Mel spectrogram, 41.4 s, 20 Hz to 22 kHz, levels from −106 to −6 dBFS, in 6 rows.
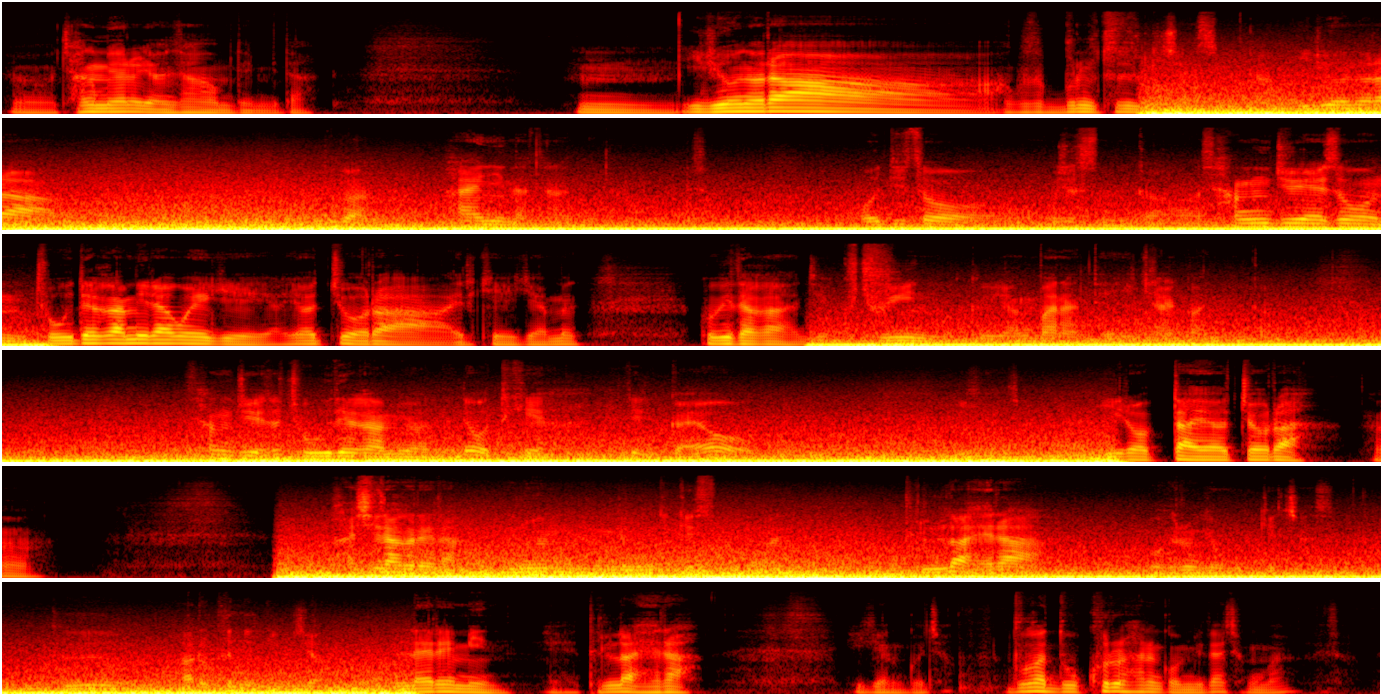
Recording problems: low rumble; loud; from 5.5 to 14 s, from 18 to 26 s and from 29 to 37 s; 2 dB below the speech

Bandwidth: 15 kHz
